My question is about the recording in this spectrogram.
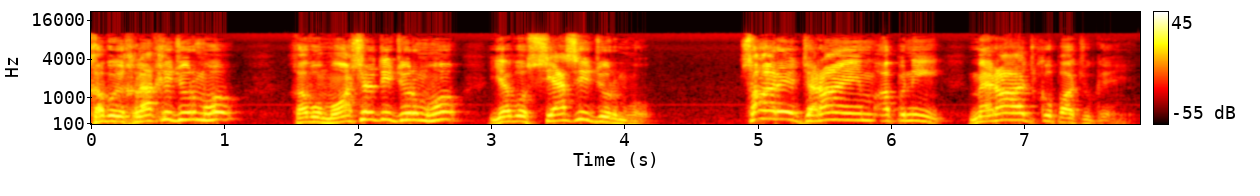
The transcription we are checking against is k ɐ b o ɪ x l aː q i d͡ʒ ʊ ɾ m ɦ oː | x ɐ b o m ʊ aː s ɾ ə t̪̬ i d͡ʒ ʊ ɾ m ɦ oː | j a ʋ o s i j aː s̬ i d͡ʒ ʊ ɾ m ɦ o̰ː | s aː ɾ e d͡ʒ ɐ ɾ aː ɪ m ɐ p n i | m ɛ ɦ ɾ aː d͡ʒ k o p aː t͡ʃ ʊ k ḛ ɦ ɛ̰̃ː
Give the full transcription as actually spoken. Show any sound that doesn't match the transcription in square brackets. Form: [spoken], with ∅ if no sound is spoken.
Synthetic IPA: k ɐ b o ɪ x l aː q i d͡ʒ ʊ ɾ m ɦ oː | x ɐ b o m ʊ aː [ʃ] ɾ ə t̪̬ i d͡ʒ ʊ ɾ m ɦ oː | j a ʋ o s i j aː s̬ i d͡ʒ ʊ ɾ m ɦ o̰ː | s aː ɾ e d͡ʒ ɐ ɾ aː ɪ m ɐ p n i | m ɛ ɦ ɾ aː d͡ʒ k o p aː t͡ʃ ʊ k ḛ ɦ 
